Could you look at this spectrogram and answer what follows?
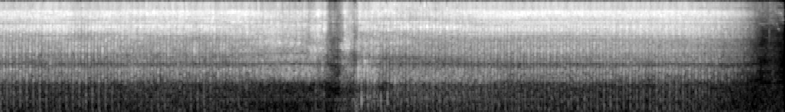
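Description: Scrap wood spinning on a lathe is sanded, a loud, steady, close broadband whir with a brief break partway through before it fades out at the end; no talking.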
